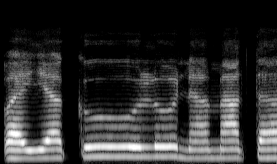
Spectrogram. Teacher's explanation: Lu-nya kan panjang. Ku panjang, lu-nya panjang, tanya panjang. Jadi 3 yang panjang.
